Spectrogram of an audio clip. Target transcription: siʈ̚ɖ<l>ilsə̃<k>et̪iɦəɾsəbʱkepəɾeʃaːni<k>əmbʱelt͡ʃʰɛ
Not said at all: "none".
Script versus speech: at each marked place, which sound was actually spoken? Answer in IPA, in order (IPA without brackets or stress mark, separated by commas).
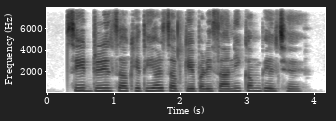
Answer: ɾ, kʰ, k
